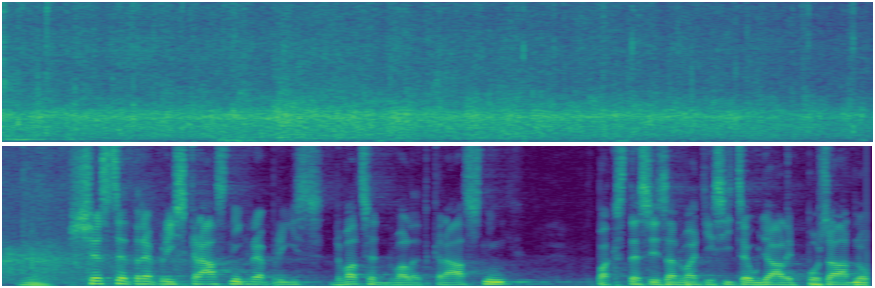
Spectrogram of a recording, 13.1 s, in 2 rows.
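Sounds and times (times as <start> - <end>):
audience applause: 0.0 - 7.8
speech: 6.8 - 13.0.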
